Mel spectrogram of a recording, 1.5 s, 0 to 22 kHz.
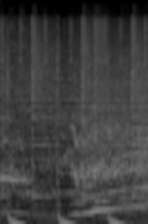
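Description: A 2005 BMW 330Ci E46 drift car with a 3.0 engine making 200 kW skids at a semi-pro drift championship in Siauliai, Lithuania, with engine revs rising and falling in quick bursts and tire screech, heard from a middle distance.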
